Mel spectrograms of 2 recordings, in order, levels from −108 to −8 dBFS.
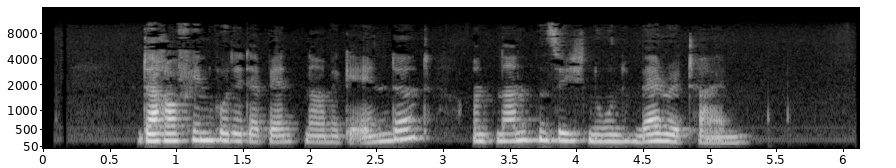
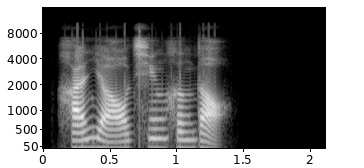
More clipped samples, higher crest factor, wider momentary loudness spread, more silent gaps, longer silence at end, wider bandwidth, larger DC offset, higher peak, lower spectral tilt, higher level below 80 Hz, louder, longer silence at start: neither; about the same, 22 dB vs 22 dB; first, 12 LU vs 9 LU; neither; about the same, 0.85 s vs 0.8 s; about the same, 10.5 kHz vs 10.5 kHz; neither; second, -6 dBFS vs -2 dBFS; first, -7.5 dB/octave vs -2.5 dB/octave; second, -80 dBFS vs -62 dBFS; second, -28 LUFS vs -22 LUFS; first, 0.7 s vs 0.15 s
